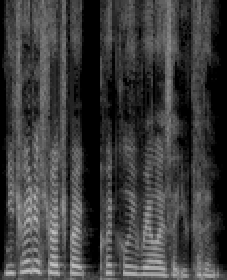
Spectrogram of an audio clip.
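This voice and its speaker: A woman's voice: high voice, lively intonation, a little fast, no room sound, clean studio sound. A woman reading scripted second-person story narration for a roleplay. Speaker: narrator and performer.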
